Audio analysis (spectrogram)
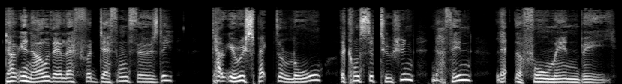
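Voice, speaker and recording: Man doing a sly hangman, slow wheedling drawl, mellow tone, dry sound. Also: no room sound, natural voice. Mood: indignant. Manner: slow, coaxing, low-voiced. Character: sly menacing male hangman, wheedling and scowling.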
